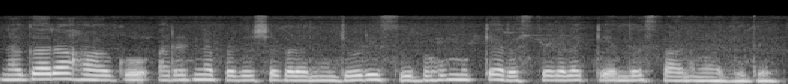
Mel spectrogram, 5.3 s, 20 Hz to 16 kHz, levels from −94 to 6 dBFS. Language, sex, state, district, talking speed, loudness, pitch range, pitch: Kannada, female, Karnataka, Dakshina Kannada, 115 wpm, -13 LUFS, 185-215 Hz, 195 Hz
